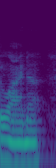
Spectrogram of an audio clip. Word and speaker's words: Lina: Lina, actually pronounced Lene, I just call her Lina, standing next to me but is in standard class.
